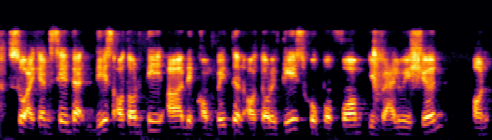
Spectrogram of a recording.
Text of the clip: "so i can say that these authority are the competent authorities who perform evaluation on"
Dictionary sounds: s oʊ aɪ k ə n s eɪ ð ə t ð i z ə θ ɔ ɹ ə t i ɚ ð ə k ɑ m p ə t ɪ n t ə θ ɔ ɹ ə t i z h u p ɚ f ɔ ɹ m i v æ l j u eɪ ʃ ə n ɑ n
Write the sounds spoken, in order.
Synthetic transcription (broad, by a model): s oʊ aɪ k ə n s eɪ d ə t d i s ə t ɔ ɹ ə t i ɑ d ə k ɑ m p ə t ɪ n t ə t ɔ ɹ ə t i s h u p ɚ f ɔ m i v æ l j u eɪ ʃ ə n ɑ n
